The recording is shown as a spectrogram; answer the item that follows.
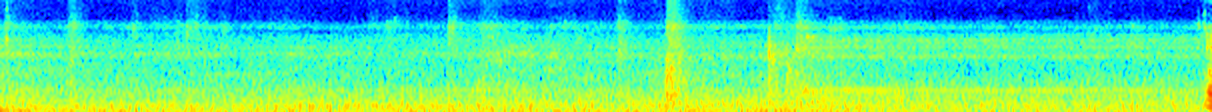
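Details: Quiet indoor room tone with a few faint clicks and knocks and some muffled low background sound.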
